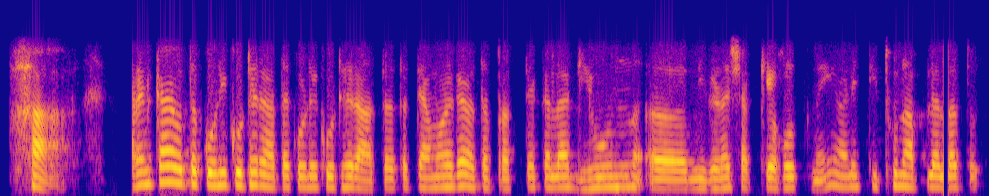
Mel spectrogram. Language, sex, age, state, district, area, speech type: Marathi, male, 30-45, Maharashtra, Nashik, urban, conversation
